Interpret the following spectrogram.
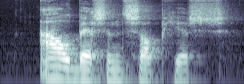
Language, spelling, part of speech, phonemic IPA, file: Dutch, aalbessensapjes, noun, /ˈalbɛsə(n)ˌsɑpjəs/, Nl-aalbessensapjes.ogg
- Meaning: plural of aalbessensapje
